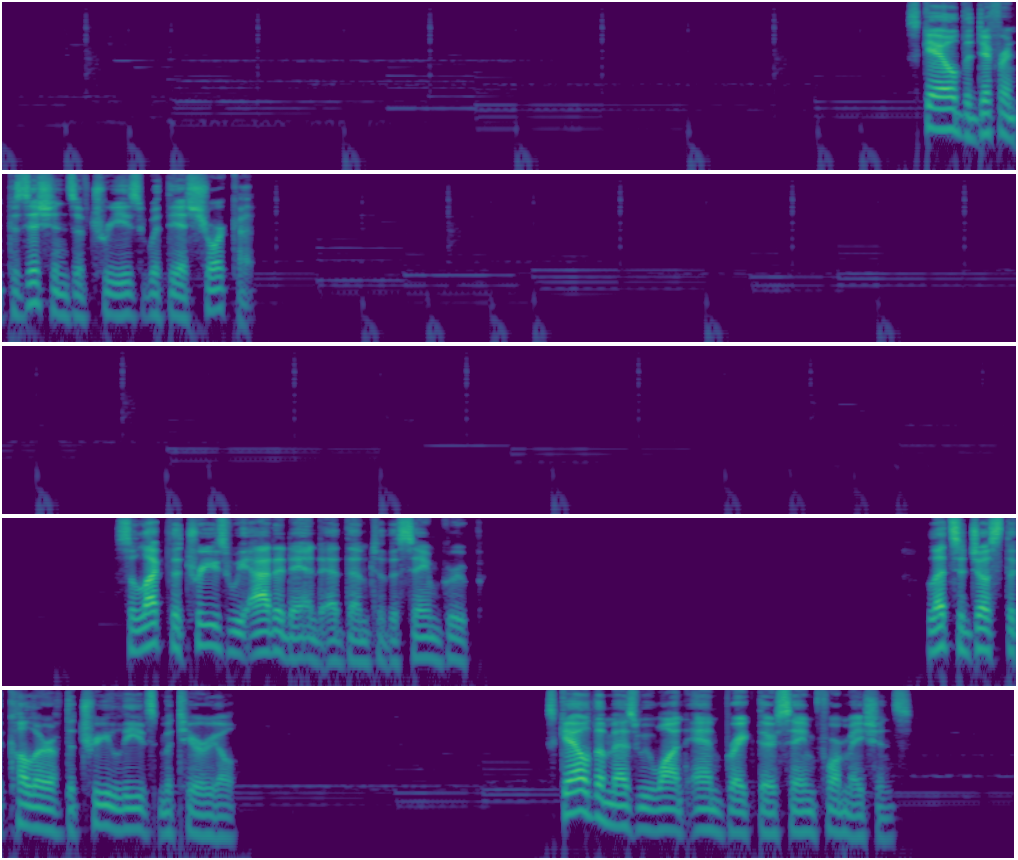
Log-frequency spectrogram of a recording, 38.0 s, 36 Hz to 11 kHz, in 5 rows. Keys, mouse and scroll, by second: 0.0-0.4 typing, 1.2 Escape, 1.7-2.6 typing, 3.8 typing, 5.6-8.1 typing, 6.3 Escape, 9.1 scroll down 1, 9.3-11.4 typing, 14.0-14.4 scroll up 1, 14.4 typing, 15.2 Escape, 15.9-18.0 typing, 16.2 middle click, 18.1 Escape, 18.2 Escape, 18.4 scroll up 1, 18.7 middle click, 19.9 typing, 21.0 middle click, 21.1 scroll up 1, 21.4-22.5 typing, 23.1 shift+click, 23.3 scroll down 1, 23.6 shift+click, 24.1 scroll down 1, 24.3 shift+click, 24.3 m, 28.5-29.1 scroll up 1, 31.3 scroll down 1, 31.6 shift+click, 32.2 scroll up 1, 32.4-34.0 typing, 33.1 Escape, 35.2 scroll down 1, 35.3-37.2 typing, 36.7 middle click, 37.8 middle click.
